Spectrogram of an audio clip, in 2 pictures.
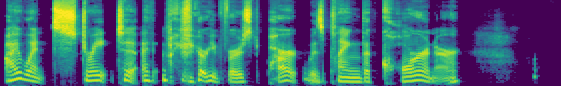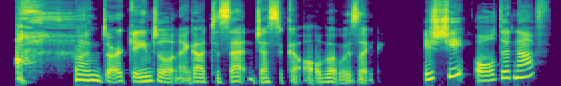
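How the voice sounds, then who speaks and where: Deep-voiced woman, dry close sound. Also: sing-song, a little slow, a little mellow, no echo. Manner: reflective, laughs often. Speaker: guest actor. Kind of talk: casual interview chat.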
